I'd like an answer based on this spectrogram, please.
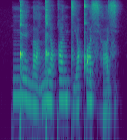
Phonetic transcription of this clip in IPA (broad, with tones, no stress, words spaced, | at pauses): ŋ͡ǃe˥˧na˧˩ ŋ͡ǃe˧˩qe˧ntʲe˩˧ qʼɔ˥˧sʲha˩˧sʲ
